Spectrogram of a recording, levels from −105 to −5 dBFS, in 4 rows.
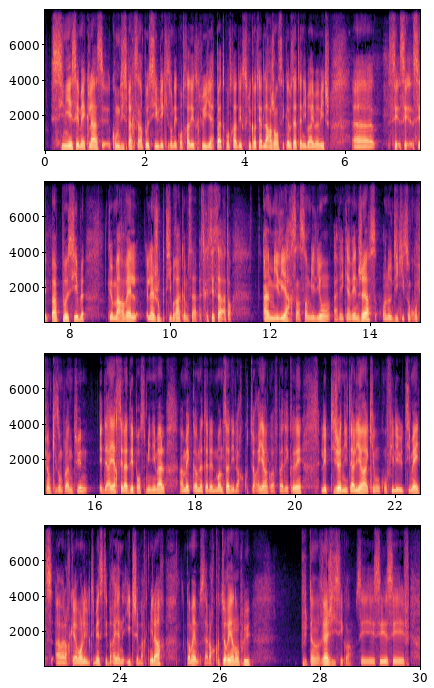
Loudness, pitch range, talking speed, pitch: -20 LUFS, 110-135 Hz, 245 wpm, 125 Hz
